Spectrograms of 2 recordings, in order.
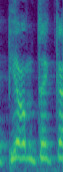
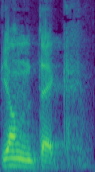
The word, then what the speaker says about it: Piątek: Allora amici italiani, vogliamo ripassare? – A więc włoscy przyjaciele, powtarzamy? – Piątek, piątek.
